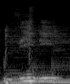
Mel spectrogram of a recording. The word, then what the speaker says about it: vidi: in Latin is Veni, Vidi, Vici. Except some people pronounced it slightly differently, and they would pronounce the V as a W. So some people think he said weenie, weedy and weaky, thereby dividing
